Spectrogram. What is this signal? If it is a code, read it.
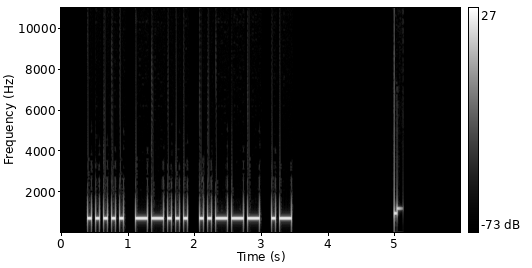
Morse code, heard as a keyed tone, about 20 wpm, 700 Hz. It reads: 572A
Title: Common Cut Numbers - 4-Digit 20wpm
